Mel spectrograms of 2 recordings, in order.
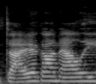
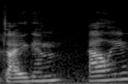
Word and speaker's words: Diagon Alley: oh i always say he also pronounces diagon alley as di as something else i i've never heard i never heard it sounds more like diagonally so diagon alley oh yeah diagon alley it's interesting well we're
